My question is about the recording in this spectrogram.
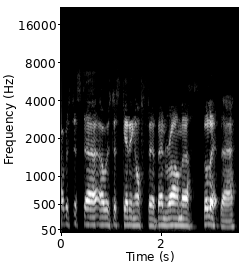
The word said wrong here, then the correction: Benrahma: So, no, it's Benrahma.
